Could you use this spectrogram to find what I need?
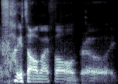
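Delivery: very soft, panicky muttering, acted out. Retelling own reaction after stripping the screw: imitating past self panicking. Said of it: "And I'd be like".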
